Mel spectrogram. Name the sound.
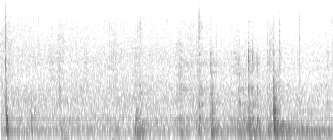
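bees buzzing around a beehive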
